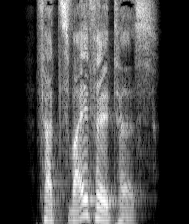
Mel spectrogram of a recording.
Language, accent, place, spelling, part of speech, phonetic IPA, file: German, Germany, Berlin, verzweifeltes, adjective, [fɛɐ̯ˈt͡svaɪ̯fl̩təs], De-verzweifeltes.ogg
- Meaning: strong/mixed nominative/accusative neuter singular of verzweifelt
